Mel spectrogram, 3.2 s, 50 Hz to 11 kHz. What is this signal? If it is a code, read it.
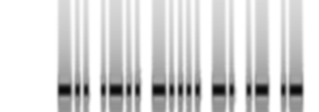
Morse code, heard as a keyed tone, about 28 wpm, 700 Hz. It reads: DL6NAA
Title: DXCC-100 Call Signs - 6 Characters - Repeated 3x - 28wpm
